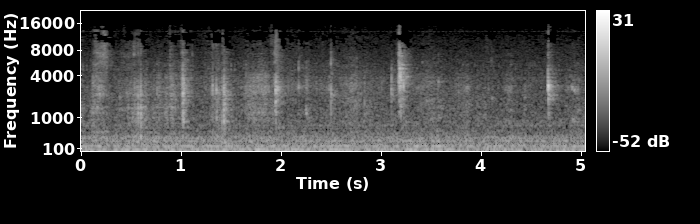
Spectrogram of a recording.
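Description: Close-up chewing of boiled corn on the cob: irregular wet mouth clicks and smacks, a few a second, over a steady low hum.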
